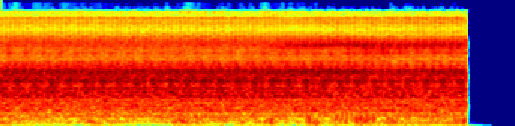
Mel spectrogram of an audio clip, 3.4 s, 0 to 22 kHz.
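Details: Opel Astra H three-door hatchback, Z16XEP 1.6 engine, after intake manifold repair for a knock: steady, even idle with a bright mechanical whirr on top, no knock or rap; engine sounds healthy.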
